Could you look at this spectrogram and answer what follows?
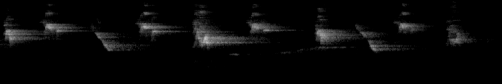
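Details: Repeated bird chirps, each a bright note that drops steeply in pitch, coming in uneven bursts about every half second over a silent background.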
